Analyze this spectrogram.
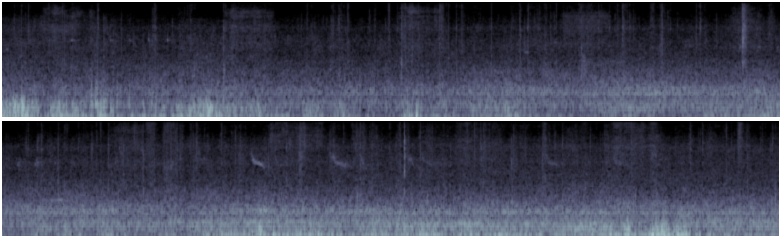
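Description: Wind blows and rumbles outdoors.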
